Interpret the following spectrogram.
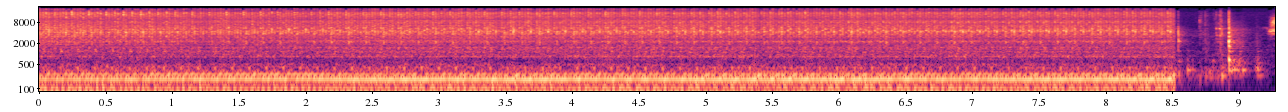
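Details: BMW M52 inline-six, freshly wired and started with no front end or cooling fitted: smooth, even idle holding steady with no hiss, miss or hunting. It is idling nicely with no vacuum leaks.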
